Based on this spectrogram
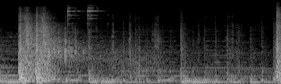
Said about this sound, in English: Battlers, this is Dog Bite. We're still in a heavy firefight.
